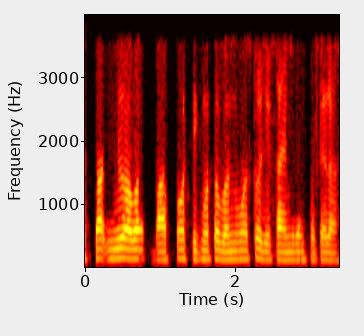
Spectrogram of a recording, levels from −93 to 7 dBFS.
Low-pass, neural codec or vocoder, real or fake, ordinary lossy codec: 3.6 kHz; none; real; none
